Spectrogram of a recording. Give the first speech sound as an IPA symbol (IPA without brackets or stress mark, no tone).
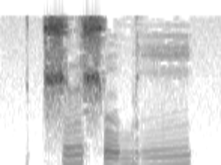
t͡ʃ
